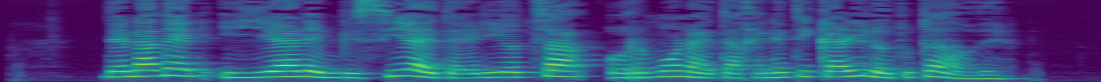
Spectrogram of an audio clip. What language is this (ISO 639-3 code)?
eus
